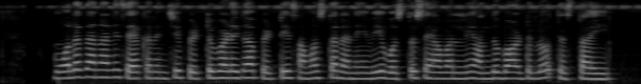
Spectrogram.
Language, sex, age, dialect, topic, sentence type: Telugu, female, 18-24, Utterandhra, banking, statement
